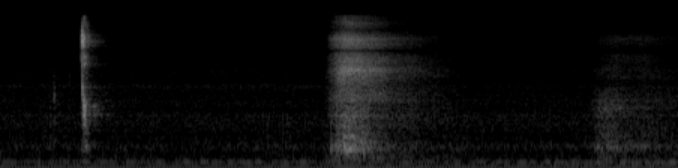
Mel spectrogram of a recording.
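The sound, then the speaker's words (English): A quiet, deep breath follows a single sharp click. The airy exhale swells and fades slowly, then a softer breath comes after it. “Just want to take that deep breath there. I mean that literally.”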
